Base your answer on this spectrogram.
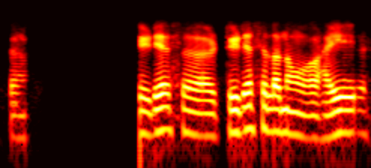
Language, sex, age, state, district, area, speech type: Kannada, male, 18-30, Karnataka, Gulbarga, urban, conversation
